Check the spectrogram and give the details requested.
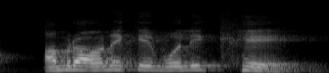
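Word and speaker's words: خ: তারপরের বর্ণমালা খ এই খ উচ্চারণের ক্ষেত্রে আমাদেরকে এক আলিফ বরাবর টেনে পড়তে হবে। খ আমরা অনেকেই বলি খে না খে হবে না সঠিক যদি আমি উচ্চারণ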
